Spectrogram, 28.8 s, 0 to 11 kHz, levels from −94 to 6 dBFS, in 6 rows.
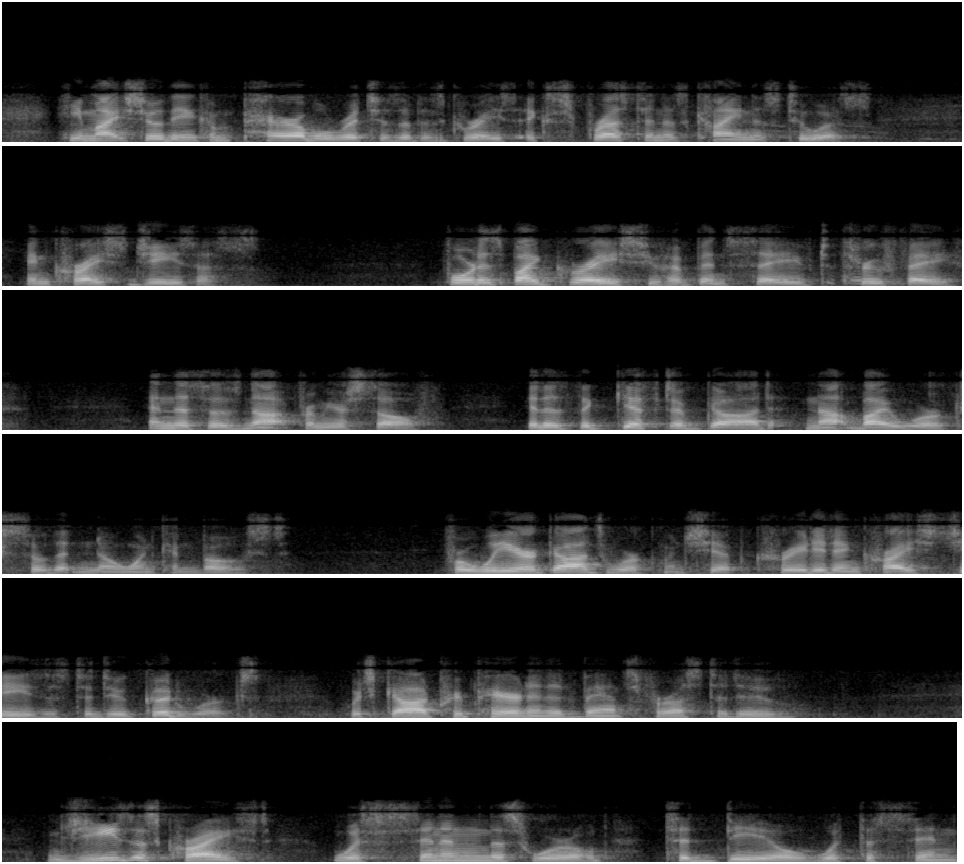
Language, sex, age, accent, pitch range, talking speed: English, male, 40-59, American, 120-150 Hz, 175 wpm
